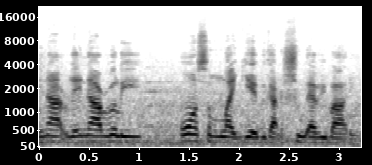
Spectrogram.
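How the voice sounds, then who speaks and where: A man talks at a very fast pace with a fairly high pitch. Noticeable background noise and audible room echo surround his voice. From Long Island, New York. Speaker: vlogger. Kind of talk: casual monologue. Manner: animated, repetitive filler.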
